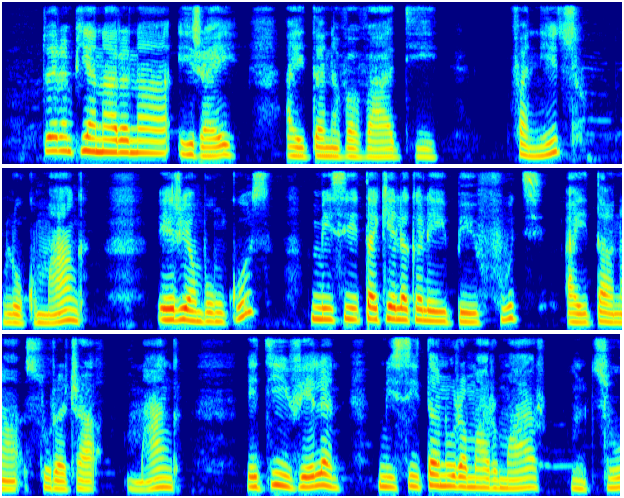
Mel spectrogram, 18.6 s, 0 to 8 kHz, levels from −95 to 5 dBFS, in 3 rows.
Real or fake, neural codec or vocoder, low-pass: real; none; 7.2 kHz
